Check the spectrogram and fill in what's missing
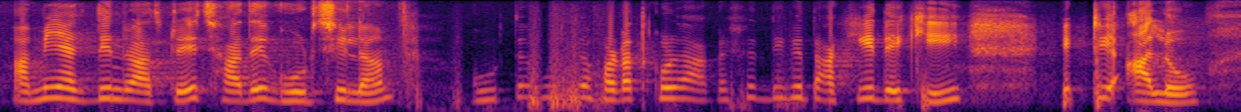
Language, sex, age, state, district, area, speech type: Bengali, female, 30-45, West Bengal, Paschim Bardhaman, urban, spontaneous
